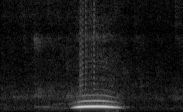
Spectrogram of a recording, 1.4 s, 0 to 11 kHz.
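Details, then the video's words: Single soft hooting whistle from a cuckoo-dove, gently arched in pitch and about 0.4 seconds long, preceded by a faint murmur and otherwise quiet. "suara burung uncal asli"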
